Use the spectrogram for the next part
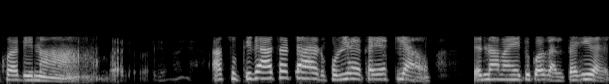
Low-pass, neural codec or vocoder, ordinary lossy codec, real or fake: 3.6 kHz; codec, 44.1 kHz, 3.4 kbps, Pupu-Codec; none; fake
